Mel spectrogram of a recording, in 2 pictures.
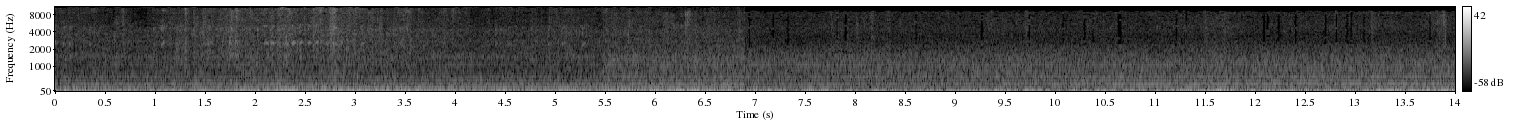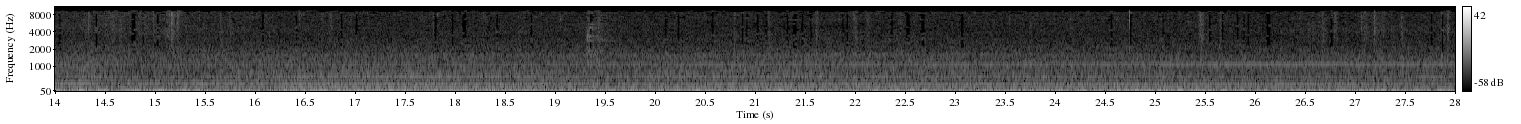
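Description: Steady rumble of a Scania double-decker coach under way, heard from inside the passenger cabin: engine drone and road noise.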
